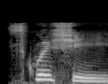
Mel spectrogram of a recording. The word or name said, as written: squishy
